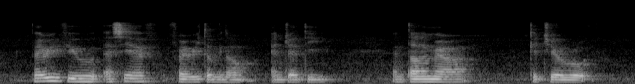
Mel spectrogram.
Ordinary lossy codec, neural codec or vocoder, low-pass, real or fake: none; none; 7.2 kHz; real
